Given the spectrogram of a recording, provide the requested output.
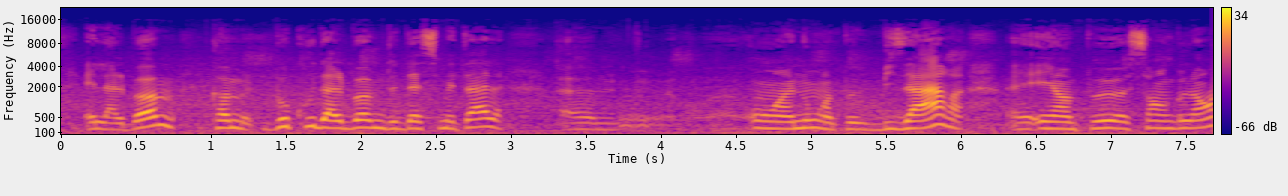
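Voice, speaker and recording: Audible room echo fills the recording. Noticeable background noise is also present. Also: woman. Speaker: composer and guitarist. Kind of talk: interview.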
